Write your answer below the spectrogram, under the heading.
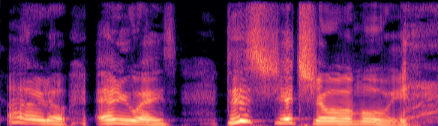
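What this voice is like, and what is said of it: Usual voice. Nothing is said of it.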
